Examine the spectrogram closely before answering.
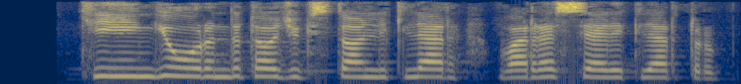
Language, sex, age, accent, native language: Uzbek, female, 18-24, Qashqadaryo, Uzbek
